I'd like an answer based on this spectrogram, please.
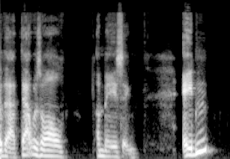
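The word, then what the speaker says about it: Aden: that was all amazing Aiden did Iden get out pronounced Iden is it really Iden is that true I always thought it was Aiden golf of Iden okay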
